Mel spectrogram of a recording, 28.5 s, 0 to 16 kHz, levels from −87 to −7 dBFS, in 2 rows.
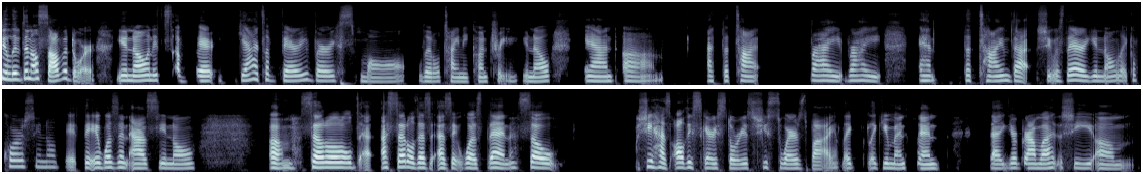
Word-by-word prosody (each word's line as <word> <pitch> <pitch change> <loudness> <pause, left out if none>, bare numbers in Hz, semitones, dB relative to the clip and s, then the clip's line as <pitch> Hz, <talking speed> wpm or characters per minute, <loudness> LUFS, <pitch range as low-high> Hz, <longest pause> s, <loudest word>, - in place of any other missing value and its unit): She 295 - +8
lived 275 +1 +4
in 320 - +6
El 295 - +6
Salvador, 270 +7 +4 0.3
you 230 0 +3
know, 220 +1 +5
and 235 - 0
it's 235 - -6
a - - +2 0.2
ver 210 -1 +6 0.3
Yeah, 245 +5 +1
it's 270 - -7
a 260 - -3
very, 215 +3 0
very 215 -2 -2
small 180 -3 -10 0.2
little 195 -1 -4
tiny 180 -1 -6
country, 195 +2 -8
you 215 - -8
know, 195 +2 -1 0.4
and, 205 -1 0
um, 200 -1 -5 0.6
at 215 -1 -4
the 210 0 -4
time 210 -3 0 0.7
Right, 220 -3 -1
right, 225 -3 -4 0.5
and, 220 -1 -3 0.4
the 230 - -4
time 215 +1 -2
that 205 -2 0
she - - -7
was 200 - -7
there, 230 -1 +4
you 210 0 -3
know, 205 0 -4
like, - - -8
of 235 - -15
course, 270 0 -5
you 255 - -13
know, 245 -1 -12
it - - -6
the 220 - +2
it 220 - +3
wasn't 230 -1 0
as, 195 0 +3
you 205 - -2
know, 195 +1 -2 0.9
um, 205 -1 +4
settled 225 -1 +6
a - - -1
as 220 0 +3
settled 245 -3 +4
as 215 -2 +4
as 205 0 +2
it 200 - -2
was 200 -3 +2
then, 215 0 +4
so, 210 -4 +3 1.0
she 265 -1 +1
has 220 -5 +2
all 220 0 +6
these 230 -2 -2
scary 205 -1 -1
stories, 195 0 -4
she 230 0 -8
swears 195 -3 -2
by. 165 -1 -2
Like 205 +1 -4 0.2
like 200 0 -7
you 205 - +1
mentioned 190 -1 -1 0.7
that 190 0 +1
your 210 0 -2
grandma 200 +1 +3
she, 200 -1 -7
um, 175 -2 -4
210 Hz, 165 wpm, -24 LUFS, 195-225 Hz, 1.0 s, She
